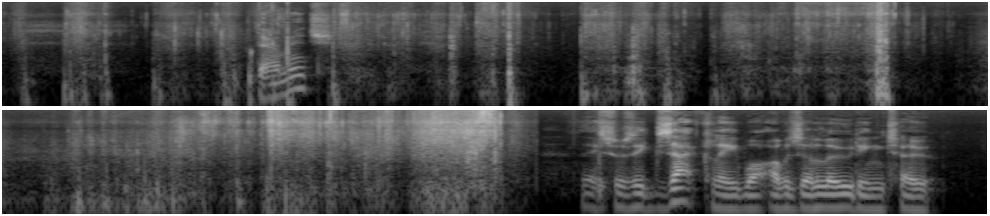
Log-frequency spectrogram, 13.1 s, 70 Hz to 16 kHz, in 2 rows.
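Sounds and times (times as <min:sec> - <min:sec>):
envelope holding a tabletop role-playing game being handled and crinkled: 0:00.0 - 0:10.2
speech: 0:01.7 - 0:02.5, 0:10.5 - 0:12.9.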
